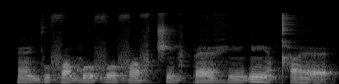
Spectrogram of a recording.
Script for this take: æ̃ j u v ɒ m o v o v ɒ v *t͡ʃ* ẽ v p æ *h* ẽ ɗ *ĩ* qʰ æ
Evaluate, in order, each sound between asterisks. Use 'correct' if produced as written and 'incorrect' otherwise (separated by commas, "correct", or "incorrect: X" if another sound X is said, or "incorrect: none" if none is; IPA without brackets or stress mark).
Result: correct, incorrect: ɦ, incorrect: ẽ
